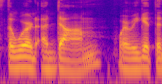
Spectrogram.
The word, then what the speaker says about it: adam: created the first human the adam and the reason i'm pronouncing it that way is because here god took the human from the top soil of the fertile land and this word is adama so quite literally it's the earth creature god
